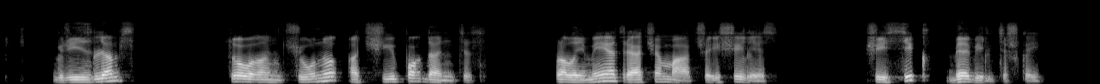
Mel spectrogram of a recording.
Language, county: Lithuanian, Utena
